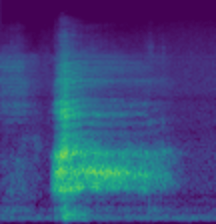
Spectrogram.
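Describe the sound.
A single deep breath, one sustained, airy rush of about a second that starts abruptly and tapers off, heard alone without talk.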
